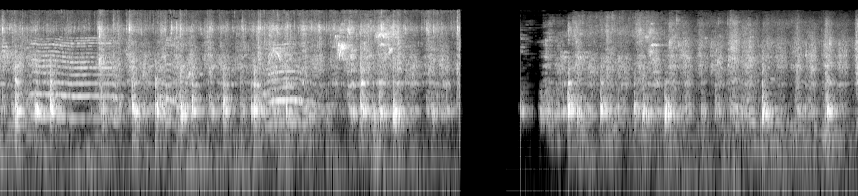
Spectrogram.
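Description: Wooden mathani churning stick twirled by hand in an aluminium pot of curd, knocking and rattling against the pot in quick uneven clicks as the curd is churned into lassi. A high drawn-out cry sounds in the first second and again around three seconds in, and the sound cuts out for about a second just before the middle.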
